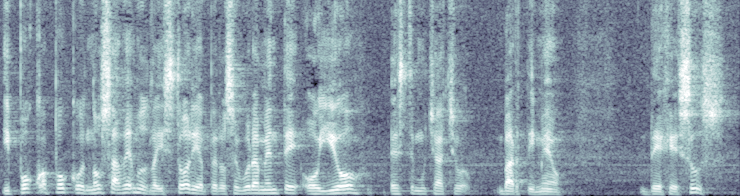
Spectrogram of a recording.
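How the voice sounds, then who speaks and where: A pastor preaching a sermon, speaking directly to the listener and acting out the voices of Bible figures. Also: male voice, medium pitch, unhurried, a little mellow.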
